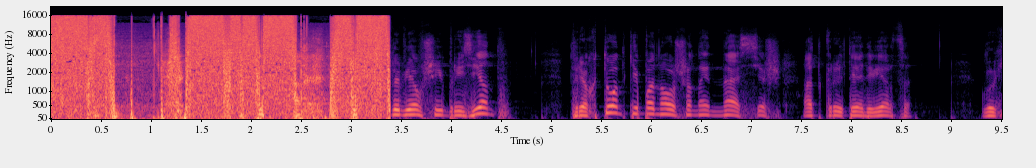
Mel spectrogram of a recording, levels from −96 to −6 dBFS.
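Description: Samples built from the wrong bytes, from 0 to 3.40 s: the bytes of each sample are mis-assembled, so the fast-changing low bits dominate and the audio becomes loud, harsh broadband noise.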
